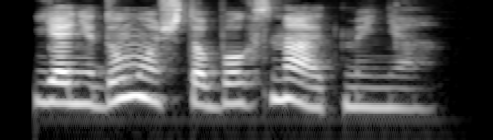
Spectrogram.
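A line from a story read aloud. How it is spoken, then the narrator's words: Calm. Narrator (Russian): Он спокойно сказал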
